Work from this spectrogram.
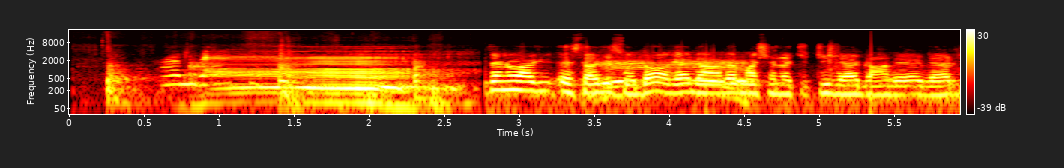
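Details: Friesian cow at a livestock sale: a long, steady, low moo of about two seconds, then shorter wavering calls and shouted voices with music in the background.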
